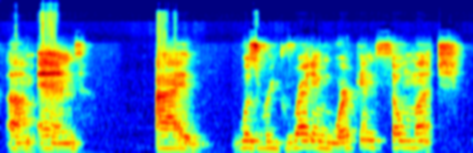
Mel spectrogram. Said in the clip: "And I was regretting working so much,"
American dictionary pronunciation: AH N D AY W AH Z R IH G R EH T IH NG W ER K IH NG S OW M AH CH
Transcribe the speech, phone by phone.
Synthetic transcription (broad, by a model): AH N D AY W AH Z R IH G R EH T IH NG W ER K IH NG S OW M AH CH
